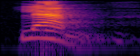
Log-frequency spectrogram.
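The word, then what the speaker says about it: lamb: लम द लम इज़ एड्रोबल। यहां पे B silent है।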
